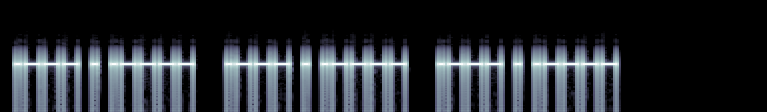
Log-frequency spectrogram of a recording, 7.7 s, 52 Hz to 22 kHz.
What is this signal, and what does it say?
Morse code, heard as a keyed tone, about 25 wpm, 700 Hz. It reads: JE1 JE1 JE1
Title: Callsign Prefixes for Top 25 DXCC - Repeated 3x - 25wpm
